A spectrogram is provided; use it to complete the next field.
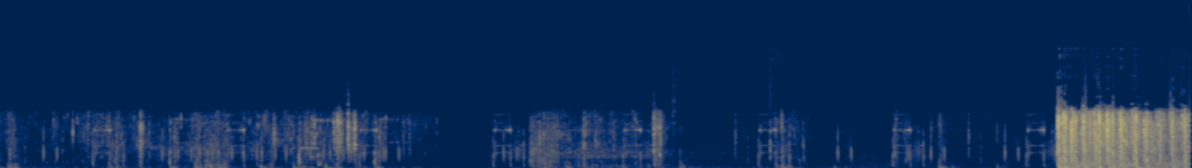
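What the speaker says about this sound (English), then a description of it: "This looks like the PKM, doesn't it?" Bursts of PKM light machine gun fire in Call of Duty: Modern Warfare III, rapid rattling volleys separated by short pauses at moderate distance, ending with a sudden loud burst of noise.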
